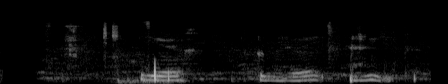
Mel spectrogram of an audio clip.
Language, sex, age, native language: Icelandic, male, 8, Icelandic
